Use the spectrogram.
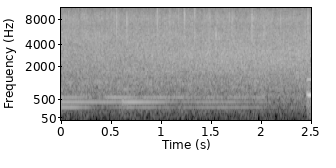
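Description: Soft rain falls on the leaves of tall trees in a steady, even hiss with no break, joined by a faint low hum underneath and no voices.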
